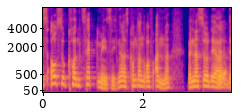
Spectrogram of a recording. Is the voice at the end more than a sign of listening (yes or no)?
no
